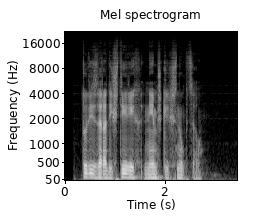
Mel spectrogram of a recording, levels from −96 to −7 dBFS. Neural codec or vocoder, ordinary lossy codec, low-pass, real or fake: none; none; 19.8 kHz; real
